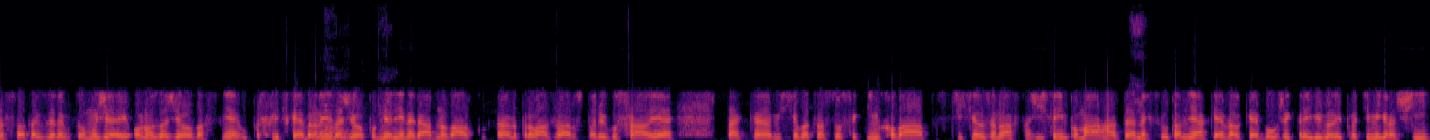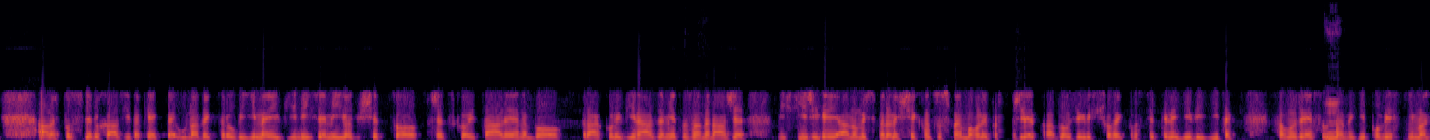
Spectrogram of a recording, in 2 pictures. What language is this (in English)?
Czech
